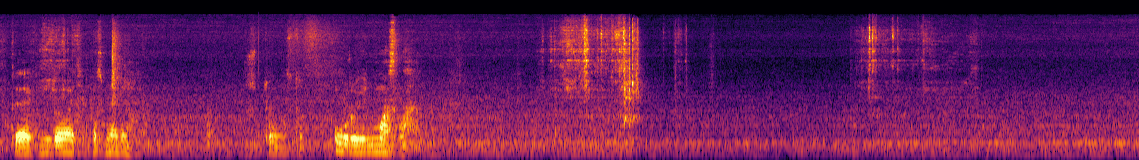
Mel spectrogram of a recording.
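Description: A cloth rubs and squeaks along a metal dipstick.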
